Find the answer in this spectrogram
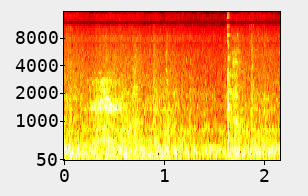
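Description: Near silence: room tone, with one faint click late on.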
